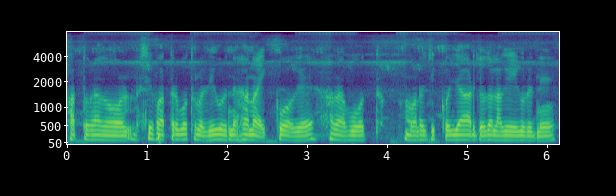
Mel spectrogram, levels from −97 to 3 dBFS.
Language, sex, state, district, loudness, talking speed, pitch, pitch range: Chakma, male, Tripura, Unakoti, -19 LUFS, 155 wpm, 125 Hz, 115-130 Hz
